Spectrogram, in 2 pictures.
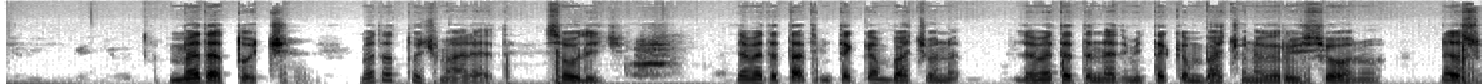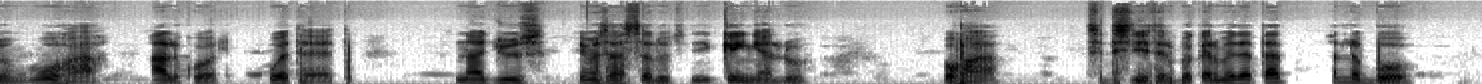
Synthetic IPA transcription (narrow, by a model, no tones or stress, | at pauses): mət̪ʼət̪ʼo̞t͡ʃː | mət̪ʼət̪ʼo̞t͡ʃːma̰lə̰t̪səwlɨd͡ʒ | ləmət̪ʼət̪ʼːat̪jɛmːit̪ʼːəkʼːəmbat͡ʃːɛw | ləmət̪ʼət̪ʼɨnːət̪jɛmːit̪ʼːəkʼːəmbat͡ʃːɛwnəɡəɾo̞t͡ʃːsiho̞nu | ɨnːəsumwuɦaː | lkʰo̞lwɔt̪ʰət̪ | ɨnːad͡ʒus | jɛməsasəlut̪ʰnjɪɡːəɲːalːu | ʔuha | sɨd̪ːɨst̪lit̪ʰəɾbəkʼənmət̪ʼət̪ʼːat̪̚ʼ | alːəbo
